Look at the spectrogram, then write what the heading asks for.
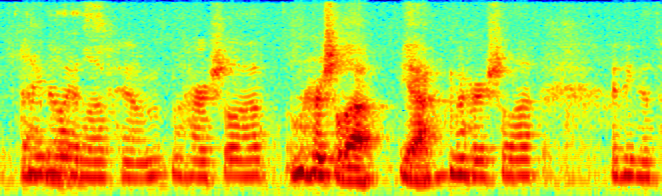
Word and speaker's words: Mahershala: Mahershala, yeah. Mahershala. I think that's how you pronounce it.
